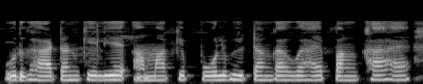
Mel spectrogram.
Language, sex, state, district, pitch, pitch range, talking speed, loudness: Hindi, female, Jharkhand, Garhwa, 205 Hz, 200-210 Hz, 185 wpm, -17 LUFS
